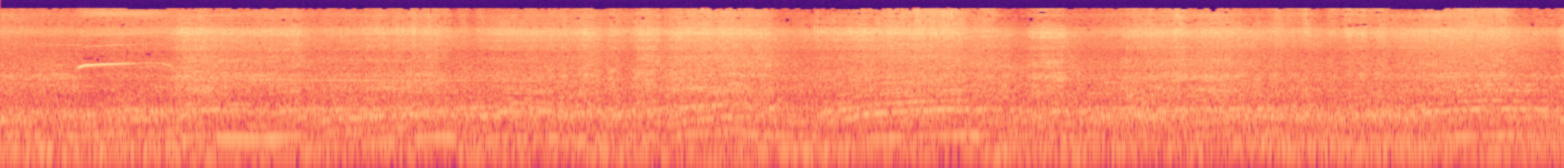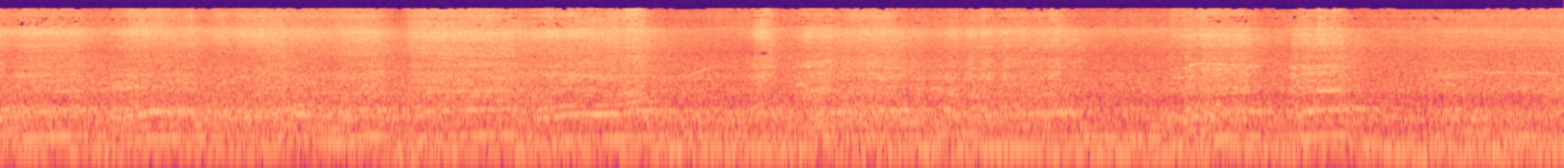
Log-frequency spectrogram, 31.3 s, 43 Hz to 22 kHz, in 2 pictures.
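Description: Monster truck supercharged V8 engines revving again and again, the pitch rising and falling every few seconds over a steady deep rumble, echoing through an indoor arena over crowd noise.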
